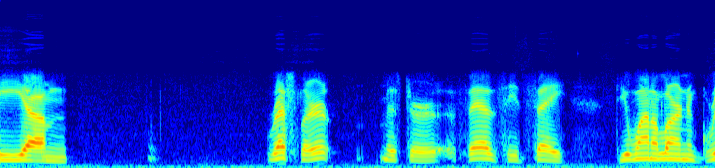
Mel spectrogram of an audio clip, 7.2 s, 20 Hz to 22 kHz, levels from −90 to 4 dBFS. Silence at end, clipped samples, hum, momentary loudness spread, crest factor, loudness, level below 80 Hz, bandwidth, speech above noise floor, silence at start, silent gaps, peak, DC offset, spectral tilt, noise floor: 0 s; under 0.1%; none; 16 LU; 20 dB; -26 LUFS; -56 dBFS; 6.8 kHz; 30 dB; 0 s; none; -8 dBFS; under 0.1%; -7 dB/octave; -56 dBFS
